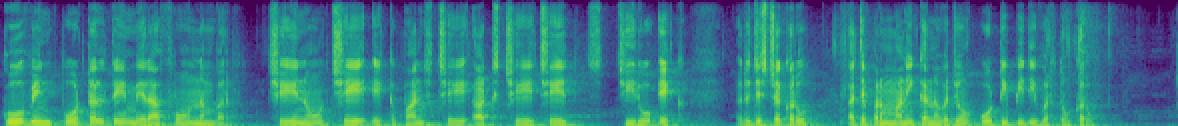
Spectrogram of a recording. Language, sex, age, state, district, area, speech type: Punjabi, male, 30-45, Punjab, Amritsar, urban, read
